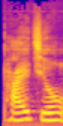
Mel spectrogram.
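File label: "pai2qiu2", Mandarin Chinese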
